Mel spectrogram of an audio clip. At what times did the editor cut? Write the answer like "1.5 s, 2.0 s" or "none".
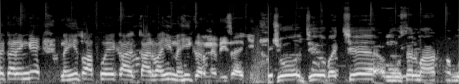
2.6 s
